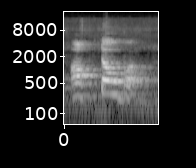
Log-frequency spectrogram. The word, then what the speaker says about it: October: It is October.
